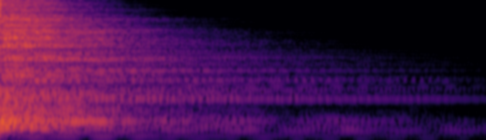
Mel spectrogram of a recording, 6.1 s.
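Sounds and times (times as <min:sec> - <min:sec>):
raw acoustic drum kit: 0:00.0 - 0:02.8.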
